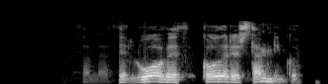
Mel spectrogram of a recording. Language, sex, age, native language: Icelandic, male, 30-39, Icelandic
